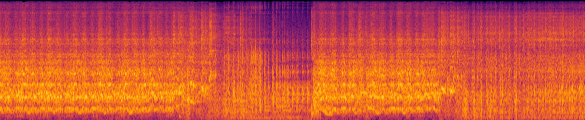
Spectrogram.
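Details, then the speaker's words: Dodge Dart carbureted engine started on a little gas poured into the carb before engine removal: rough running with an uneven knock about three beats a second riding over the engine; knocking inside, cause not pinned down yet. "Well, I could certainly hear it, but I hope you could too. So, now that you know what the knock sounds like, let's get her ready to pull this motor."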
